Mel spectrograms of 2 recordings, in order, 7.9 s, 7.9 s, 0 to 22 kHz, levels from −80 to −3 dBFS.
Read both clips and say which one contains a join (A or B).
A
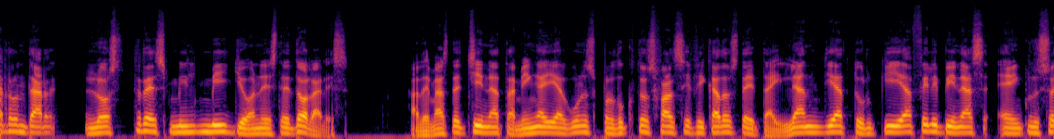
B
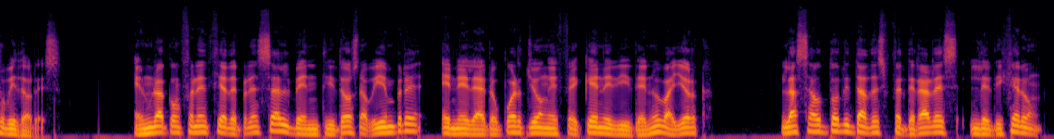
B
